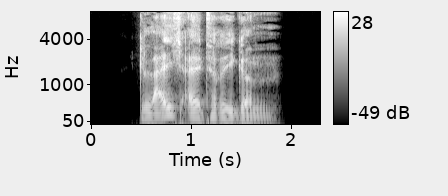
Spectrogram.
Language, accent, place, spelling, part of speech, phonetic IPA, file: German, Germany, Berlin, gleichalterigem, adjective, [ˈɡlaɪ̯çˌʔaltəʁɪɡəm], De-gleichalterigem.ogg
- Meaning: strong dative masculine/neuter singular of gleichalterig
